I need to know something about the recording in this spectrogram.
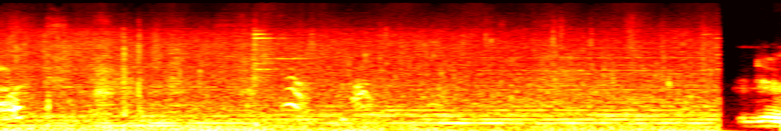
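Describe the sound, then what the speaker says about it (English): A dog whimpers and yips in a TV drama scene, several short whines over a dense background of music and ambient sound, with voices faintly mixed in before an abrupt cut. "You talking to dog like it's Lassie."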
